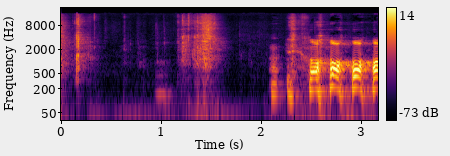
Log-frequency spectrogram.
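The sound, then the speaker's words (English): Paper crinkles and tears in a couple of short rustling bursts as a gift, a coloring book bought at a bookstore, is unwrapped, then a voice starts talking and laughing over the end. “open yours now. See how easily I open mine straight away?”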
